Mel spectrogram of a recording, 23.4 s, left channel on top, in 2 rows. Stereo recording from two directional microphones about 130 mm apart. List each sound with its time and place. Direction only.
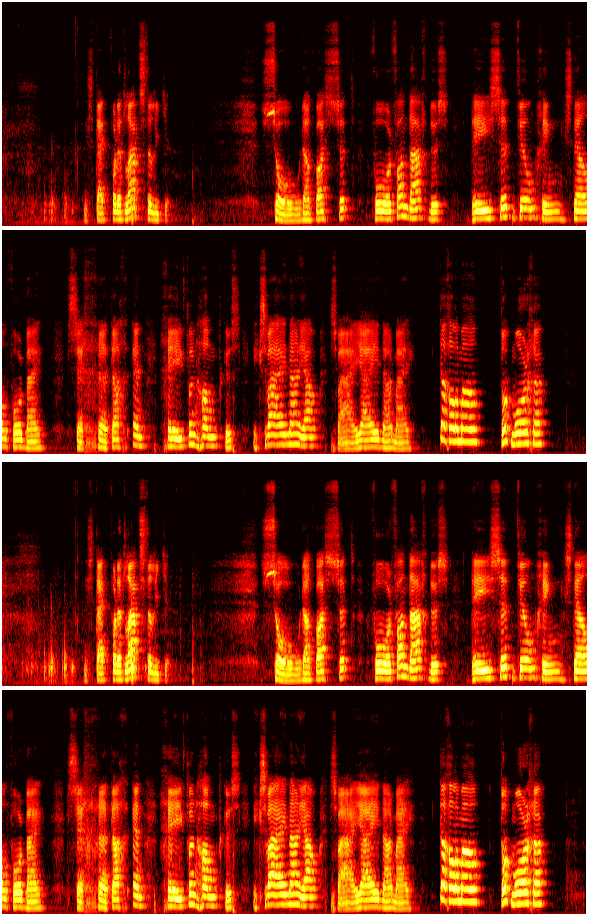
1.9 s speech: 30° left (ahead or behind)
4.6 s a sound: 30° left (ahead or behind)
6.2 s speech: 30° left (ahead or behind)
